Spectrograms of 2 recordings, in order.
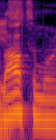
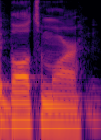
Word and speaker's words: Baltimore: Hooper was just he was good in Baltimore, though. Hurst? Yeah. He was good. The way you say Baltimore. Just it's Baltimore. Baltimore? There you go. Yeah. In Baltimore. Like basketball.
